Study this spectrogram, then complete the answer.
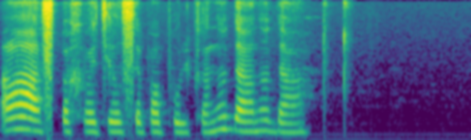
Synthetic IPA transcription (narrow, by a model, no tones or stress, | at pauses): aspəxvɐtʲilˠsʲəpɐpulʲkənud̪anud̪a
